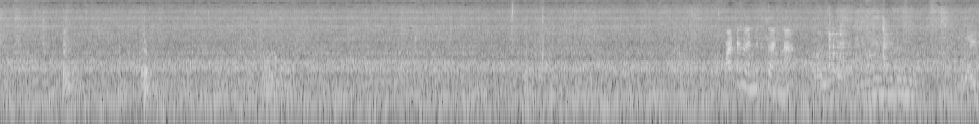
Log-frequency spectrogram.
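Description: A metal ladle stirring a large aluminium pot of simmering meat curry, over a steady low rushing cooking noise. Voices come in briefly about three-quarters of the way through.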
